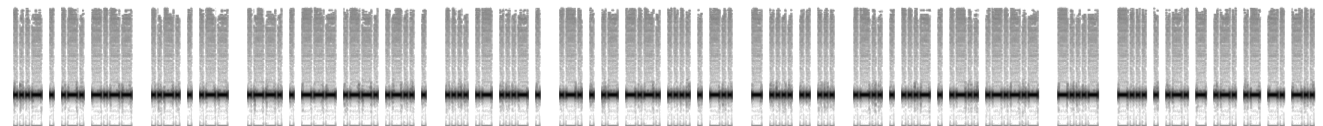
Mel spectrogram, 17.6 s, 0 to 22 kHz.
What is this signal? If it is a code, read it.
Morse code, heard as a keyed tone, about 30 wpm, 1000 Hz. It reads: VERY FEW PEOPLE HAVE REACHED THIS LEVEL. <BT> BERTRAND
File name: qotdfiles / 30wpm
